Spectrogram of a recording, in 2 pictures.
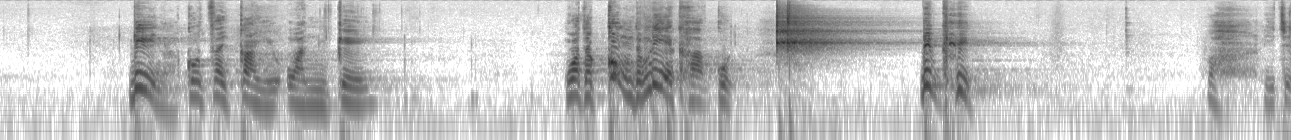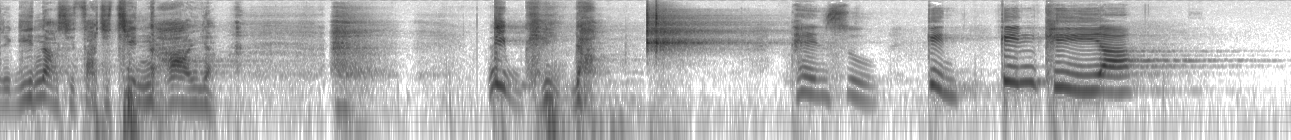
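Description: A man speaks and sings in a theatrical style.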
